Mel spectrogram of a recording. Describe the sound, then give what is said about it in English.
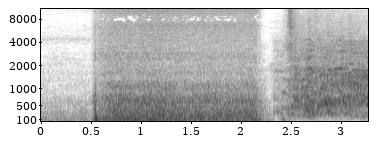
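A hot air balloon burner fires in a loud, steady roaring hiss for under two seconds, cuts off abruptly, then a softer rushing blast starts again right after. “I made a precautionary landing in my hot air balloon.”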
